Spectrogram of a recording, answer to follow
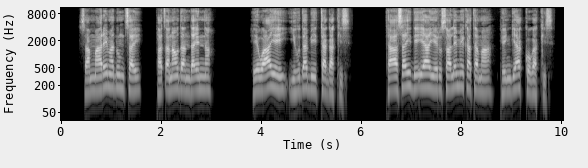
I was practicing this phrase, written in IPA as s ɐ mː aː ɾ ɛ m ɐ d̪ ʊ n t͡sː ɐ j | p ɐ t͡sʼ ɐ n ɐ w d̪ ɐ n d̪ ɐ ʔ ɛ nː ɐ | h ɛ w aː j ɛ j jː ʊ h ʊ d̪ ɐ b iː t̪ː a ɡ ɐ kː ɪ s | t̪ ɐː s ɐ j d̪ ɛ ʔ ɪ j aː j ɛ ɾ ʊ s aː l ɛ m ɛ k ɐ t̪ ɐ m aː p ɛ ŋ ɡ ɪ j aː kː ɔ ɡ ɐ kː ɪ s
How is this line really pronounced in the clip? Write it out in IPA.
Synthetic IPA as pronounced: s ɐ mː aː ɾ ɛ m ɐ d̪ ʊ n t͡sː ɐ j | p ɐ t͡sʼ ɐ n ɐ w d̪ ɐ n d̪ ɐ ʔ ɛ nː ɐ | h ɛ w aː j ɛ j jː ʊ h ʊ d̪ ɐ b iː t̪ː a ɡ ɐ kː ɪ s | t̪ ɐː s ɐ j d̪ ɛ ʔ ɪ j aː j ɛ ɾ ʊ s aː l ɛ m ɛ k ɐ t̪ ɐ m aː p ɛ ŋ ɡ ɪ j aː kː ɔ ɡ ɐ kː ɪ s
